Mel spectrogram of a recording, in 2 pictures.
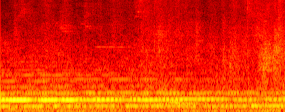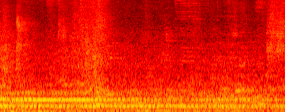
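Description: A man sings a long, steady note into a microphone, heard through a loudspeaker.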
